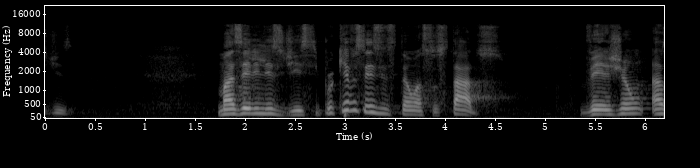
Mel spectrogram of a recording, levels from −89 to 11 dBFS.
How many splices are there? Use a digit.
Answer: 1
